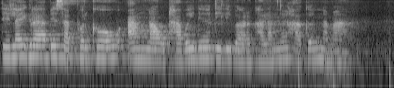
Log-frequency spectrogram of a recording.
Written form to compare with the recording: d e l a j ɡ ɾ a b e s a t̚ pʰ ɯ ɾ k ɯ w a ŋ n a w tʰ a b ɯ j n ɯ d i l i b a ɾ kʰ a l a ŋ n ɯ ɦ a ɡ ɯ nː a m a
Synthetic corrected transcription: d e l a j ɡ ɾ a b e s a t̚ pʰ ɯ ɾ kʰ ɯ w a ŋ n a w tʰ a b ɯ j n ɯ d i l i b a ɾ kʰ a l a m n ɯ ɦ a ɡ ɯ nː a m a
